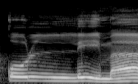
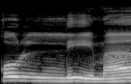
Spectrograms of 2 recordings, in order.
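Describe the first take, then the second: First: "কুল্লি মা" chanted slowly in melodic tilawat voice; recited. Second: Said in the usual way. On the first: Shown as a demonstration. Teacher showing the merged lam, "কুল্লি মা" in melodic chant. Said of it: "তানউইনের পরে লাম ইদগামি বিলা গুন্না". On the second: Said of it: "মিম আলিফ জবর মা".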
